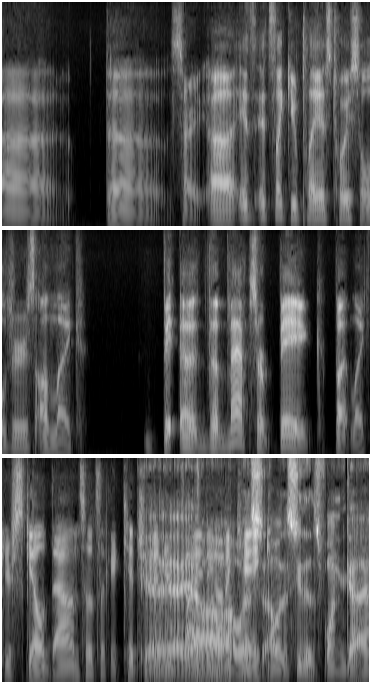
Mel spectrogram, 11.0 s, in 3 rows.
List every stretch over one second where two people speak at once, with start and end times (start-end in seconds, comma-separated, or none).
8.8-10.0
